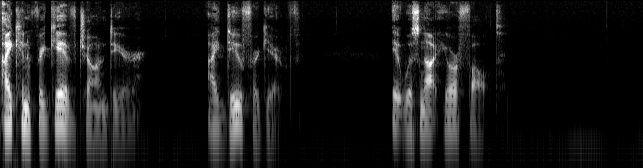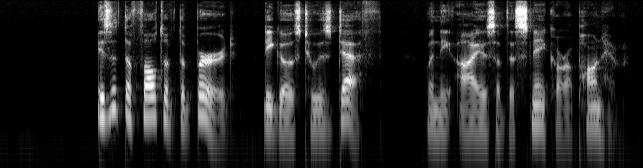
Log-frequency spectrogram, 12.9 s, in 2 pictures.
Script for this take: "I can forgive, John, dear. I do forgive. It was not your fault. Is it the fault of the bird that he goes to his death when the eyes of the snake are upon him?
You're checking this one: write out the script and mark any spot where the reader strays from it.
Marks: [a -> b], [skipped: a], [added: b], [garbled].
"I can forgive, John, dear. I do forgive. It was not your fault. Is it the fault of the bird [skipped: that] he goes to his death when the eyes of the snake are upon him?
